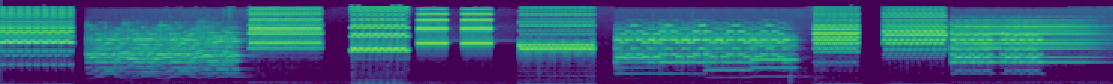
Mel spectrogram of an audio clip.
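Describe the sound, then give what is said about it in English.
A rapid sequence of different mobile phone ringtones, each a short burst of bright electronic melody or beeping, cut one after another with brief silences between, loud with no voices. “To those who had these ringtones, they will instantly transport them back in time.”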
